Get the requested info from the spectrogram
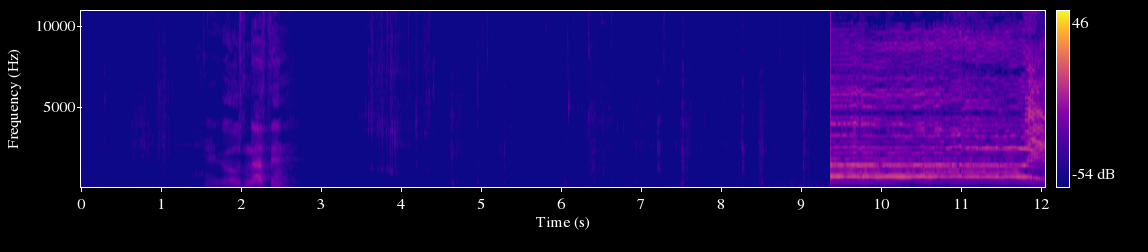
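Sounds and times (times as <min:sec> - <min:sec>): crunching and chewing: 0:03.5 - 0:09.4
loud steady held note: 0:09.4 - 0:12.0.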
